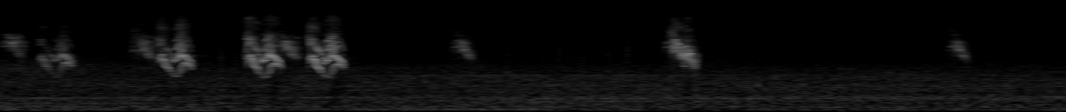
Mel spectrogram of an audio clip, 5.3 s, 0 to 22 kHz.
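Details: Sparrows coming to a hand for feeding at a Tenmangu shrine on 10 June 2024. A quick cluster of loud, slurred downward chirps, then two more spaced calls after a pause.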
